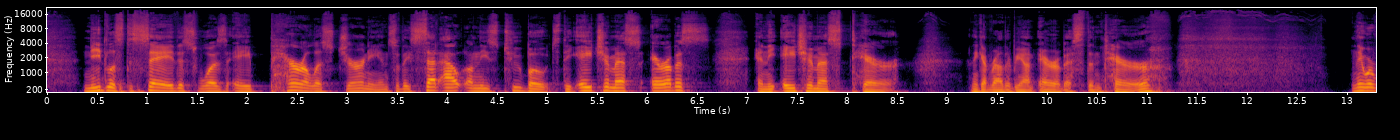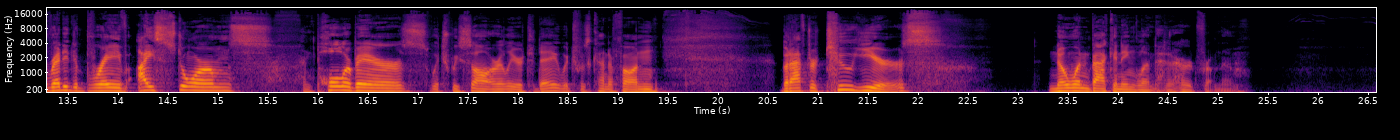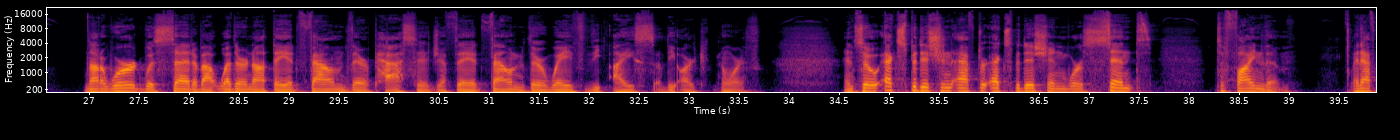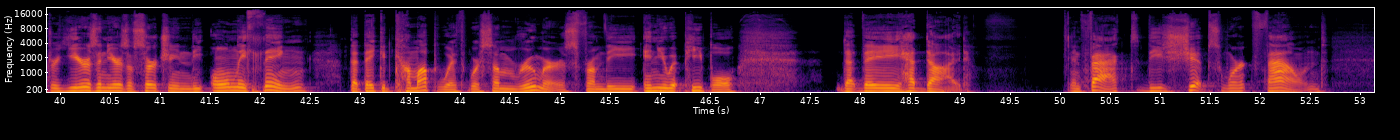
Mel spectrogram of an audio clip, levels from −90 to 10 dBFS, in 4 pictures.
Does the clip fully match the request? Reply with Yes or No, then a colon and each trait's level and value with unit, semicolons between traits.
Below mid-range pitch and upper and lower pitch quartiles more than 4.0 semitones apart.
Yes: low, 125 Hz; average, 4.6 semitones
